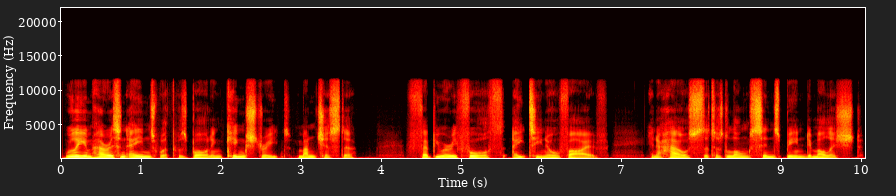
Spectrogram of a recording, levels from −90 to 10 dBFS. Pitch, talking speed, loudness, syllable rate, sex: 110 Hz, 135 wpm, -19 LUFS, 4.3 syllables/s, male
